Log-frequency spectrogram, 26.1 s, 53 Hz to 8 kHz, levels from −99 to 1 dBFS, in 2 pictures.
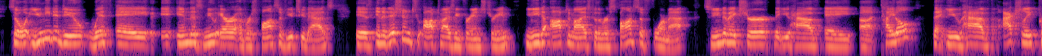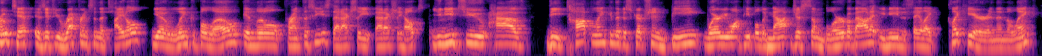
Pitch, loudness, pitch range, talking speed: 150 Hz, -25 LUFS, 140-165 Hz, 235 wpm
